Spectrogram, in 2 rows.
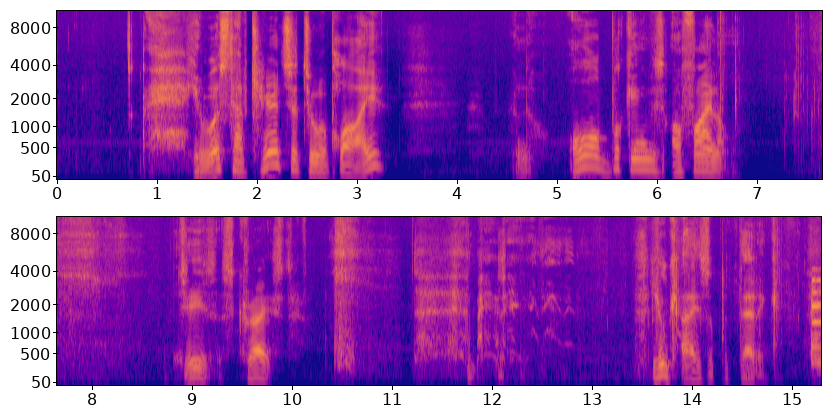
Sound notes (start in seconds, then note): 11.5 laughing; 15.2 alarm goes off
